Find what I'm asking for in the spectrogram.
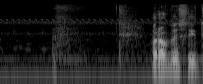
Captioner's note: Sighs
